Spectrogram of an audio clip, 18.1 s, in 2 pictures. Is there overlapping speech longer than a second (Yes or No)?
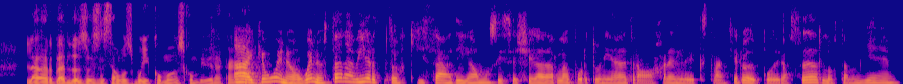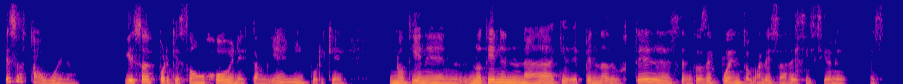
No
